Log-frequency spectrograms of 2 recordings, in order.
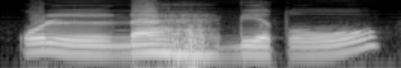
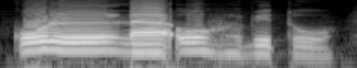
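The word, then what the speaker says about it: قُلْنَا اهْبِطُوا: Di sini kita langsung ke huruf ha yang disukunkan. Jangan sampai kita membacanya qulna uhbitu. Pada lafal ini, ini tidak dibaca qulna uhbitu.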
